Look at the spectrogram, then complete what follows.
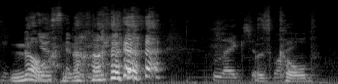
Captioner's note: laughter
